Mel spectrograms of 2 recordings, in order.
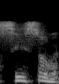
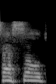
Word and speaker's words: Cecil: I've mentioned many times Cecil Roth. And as any Englishman knows, it's not Cecil, it's Cecil, just like Rhodes, Cecil Rhodes.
